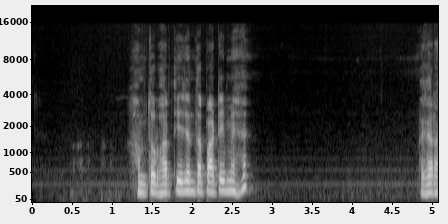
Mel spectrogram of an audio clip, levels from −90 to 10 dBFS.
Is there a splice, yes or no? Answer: no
